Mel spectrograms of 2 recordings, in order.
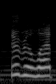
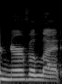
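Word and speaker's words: Neuvillette: I was so hoping that New Paimon would pronounce Neverlet correctly. Every time I hear Nervalet, it makes me want to eat glass.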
